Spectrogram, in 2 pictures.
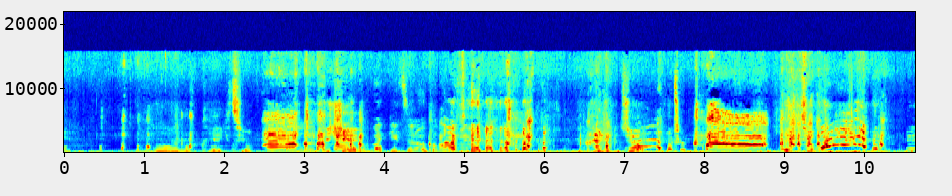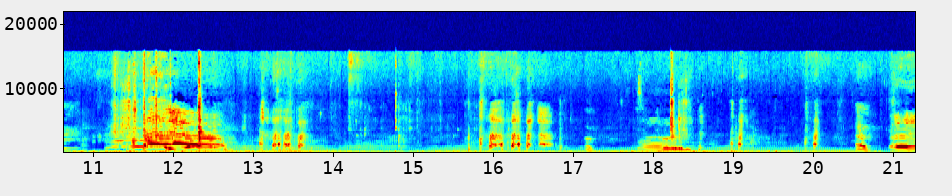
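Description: Distressed human voices crying and screaming in a heated quarrel: several long, high-pitched wails that waver up and down, the loudest near the middle, with shorter shouts between them, over a steady low rumble.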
